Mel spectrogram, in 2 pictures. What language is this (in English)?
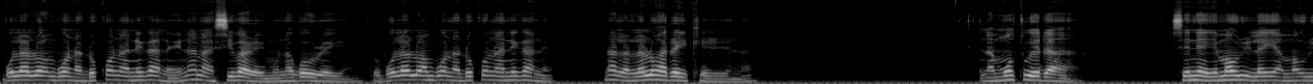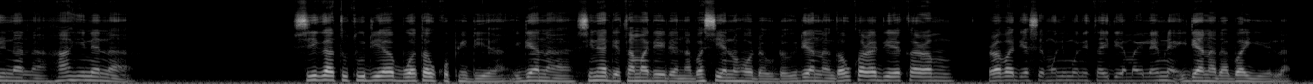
Motu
